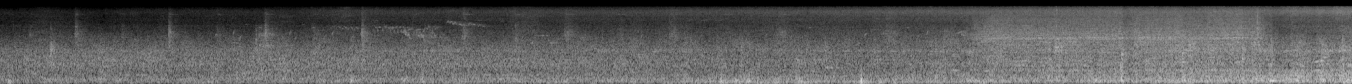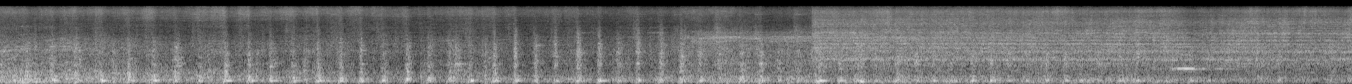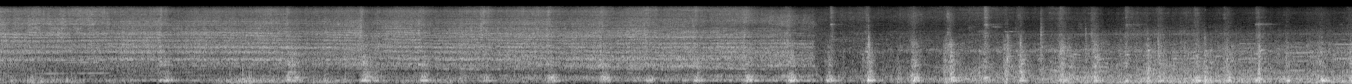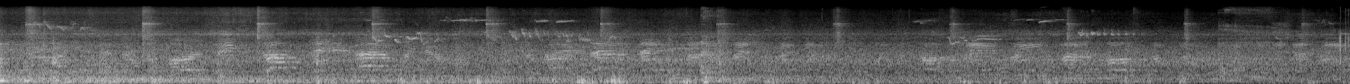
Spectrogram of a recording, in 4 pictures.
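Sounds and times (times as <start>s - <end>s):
rhythmic train clatter: 4.9s - 54.0s
loud steam hiss: 6.0s - 51.6s
steam locomotive exhaust beats: 7.2s - 45.6s.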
